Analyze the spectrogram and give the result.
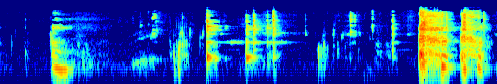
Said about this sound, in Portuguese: Engasguei-me todo. Engasguei-me todo.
